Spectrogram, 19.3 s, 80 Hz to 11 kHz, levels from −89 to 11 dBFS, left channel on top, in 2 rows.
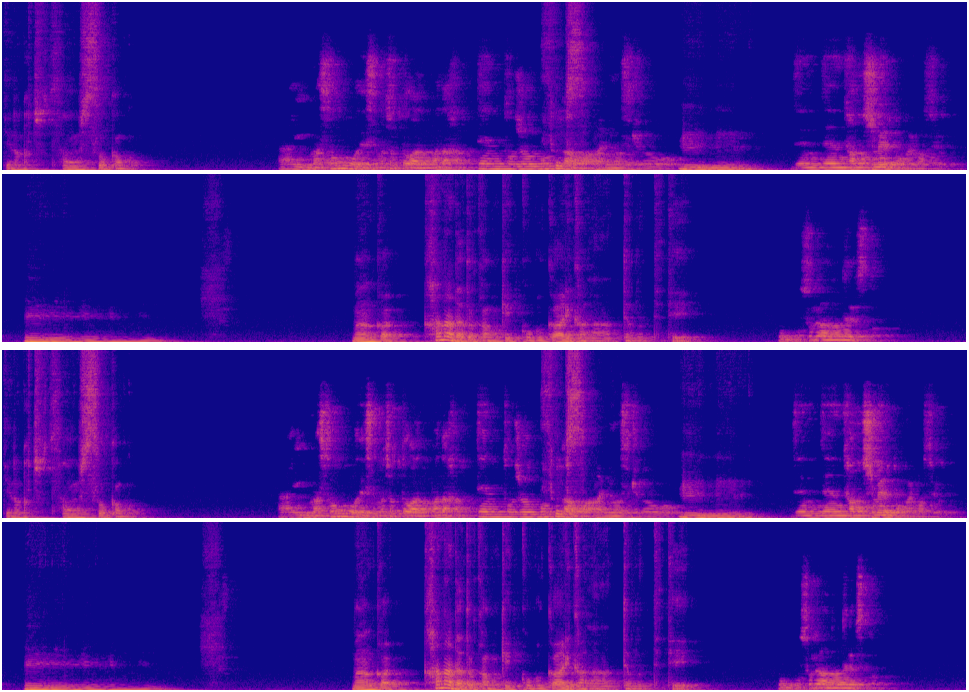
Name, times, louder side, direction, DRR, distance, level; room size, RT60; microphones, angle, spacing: voice 1, 0.0-1.3 5.5-6.3 6.8-7.6 9.9-11.2 11.7-11.8 13.1-13.6 13.9-16.5, equal, 25° right, 4 dB, 2.1 m, -29 dB
voice 2, 2.8-6.7 7.9-9.4 17.4-18.4, right 1 dB, 50° right, -1 dB, 7.8 m, -30 dB
19.5 x 13.0 x 4.5 m, 0.63 s
head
